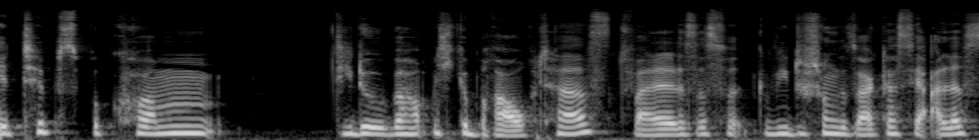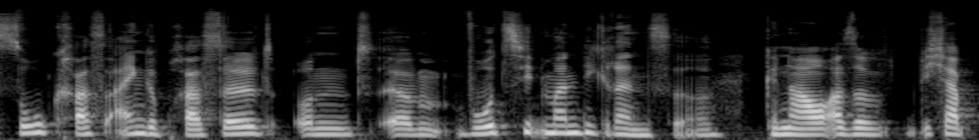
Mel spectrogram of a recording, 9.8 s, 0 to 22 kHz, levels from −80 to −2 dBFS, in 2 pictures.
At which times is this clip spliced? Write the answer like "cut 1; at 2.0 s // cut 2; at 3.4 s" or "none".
cut 1; at 8.6 s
